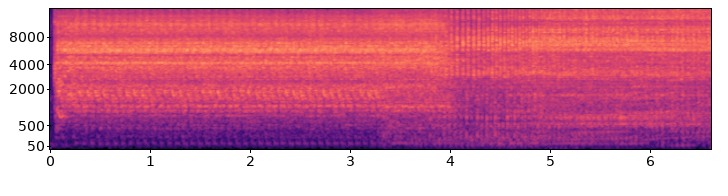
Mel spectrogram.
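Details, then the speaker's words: Quantum RS two-stroke started with help after the carburettor was primed; battery and starter are worn. Catches and holds a fast, steady high-pitched buzz; idle revs a bit too high, so it will be dismantled preventively. "widzicie ten silnik odpali musiałem mu pomóc akumulator rozrusznik to się wszystko potem zużywa ale jak widzicie obroty są wysokie trochę za wysokie"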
